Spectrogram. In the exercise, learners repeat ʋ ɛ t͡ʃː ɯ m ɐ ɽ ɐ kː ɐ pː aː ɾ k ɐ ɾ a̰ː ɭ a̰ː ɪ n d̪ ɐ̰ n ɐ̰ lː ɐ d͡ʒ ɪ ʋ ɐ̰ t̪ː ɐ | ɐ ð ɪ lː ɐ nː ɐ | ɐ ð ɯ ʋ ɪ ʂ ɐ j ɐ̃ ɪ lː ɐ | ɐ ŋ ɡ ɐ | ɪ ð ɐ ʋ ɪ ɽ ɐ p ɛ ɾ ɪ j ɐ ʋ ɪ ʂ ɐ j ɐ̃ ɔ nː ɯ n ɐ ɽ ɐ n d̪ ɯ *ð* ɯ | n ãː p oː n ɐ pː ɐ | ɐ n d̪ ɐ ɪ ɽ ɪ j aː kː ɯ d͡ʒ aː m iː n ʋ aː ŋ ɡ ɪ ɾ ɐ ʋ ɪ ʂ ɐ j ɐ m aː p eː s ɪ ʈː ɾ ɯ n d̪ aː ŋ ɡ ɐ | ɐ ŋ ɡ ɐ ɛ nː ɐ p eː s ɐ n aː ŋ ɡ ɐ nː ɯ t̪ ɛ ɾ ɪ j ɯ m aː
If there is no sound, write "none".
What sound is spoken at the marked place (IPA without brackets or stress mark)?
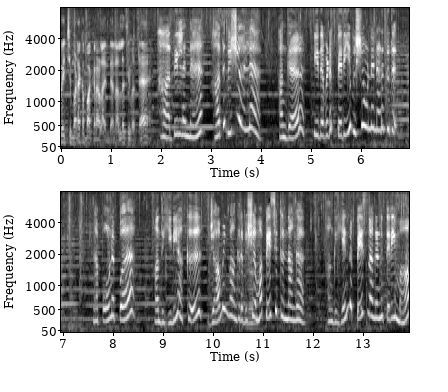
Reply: ð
